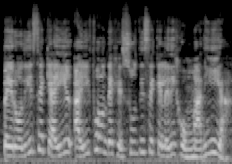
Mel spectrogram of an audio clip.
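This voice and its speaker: A woman's voice: sits high, fairly quick, fairly bright tone, slightly rough, far from the mic. A woman giving an informal Bible class, reading passages aloud and explaining them earnestly, often checking in with her listeners. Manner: earnest, frequent filler sounds and restarts, rhetorical tag questions.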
